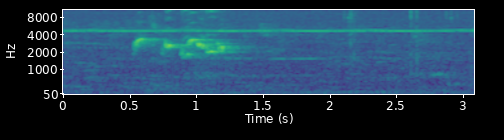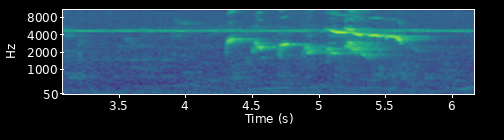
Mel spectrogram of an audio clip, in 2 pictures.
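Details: Red-whiskered bulbul decoy bird used for trapping, recorded 28 May 2016: two short bursts of bright, warbling, slurred notes, the second longer and richer, separated by a quiet gap, over a steady thin high tone and faint background hiss.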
